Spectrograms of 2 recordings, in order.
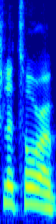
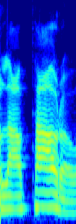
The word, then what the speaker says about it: Lautaro: As I've said before, if you watch Lautaro play, or Lautaro, however you want to pronounce it, he operates in a two.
